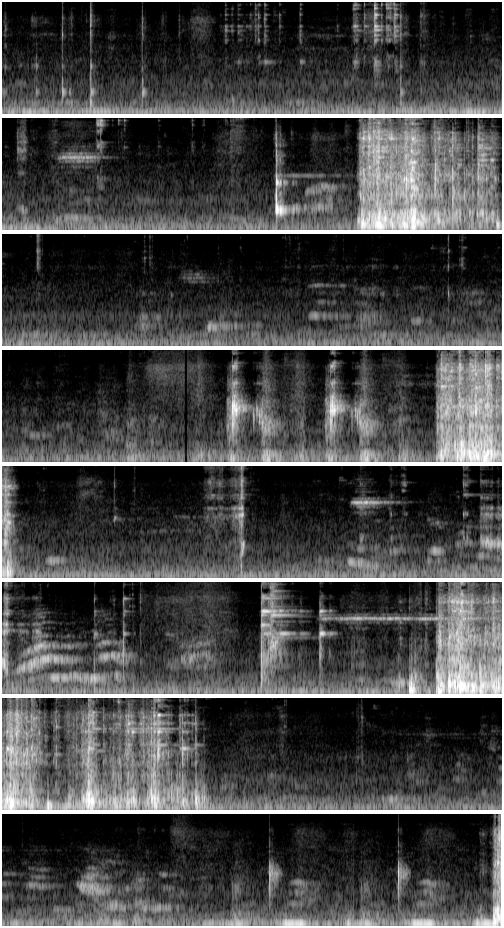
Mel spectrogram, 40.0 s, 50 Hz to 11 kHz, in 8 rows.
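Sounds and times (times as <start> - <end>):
toy kitchen pieces clinking: 0.0 - 10.6, 11.4 - 15.3, 19.2 - 21.4, 22.0 - 22.6, 23.4 - 26.5, 27.6 - 34.1
toy pieces rattling: 8.5 - 10.0, 29.0 - 32.2.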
